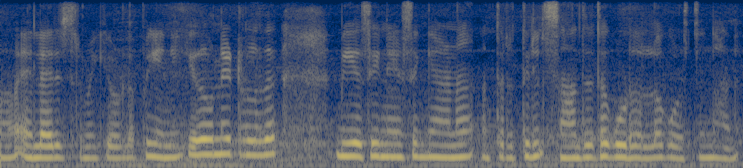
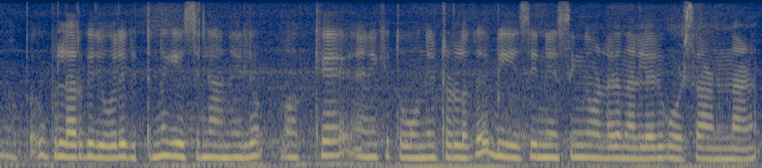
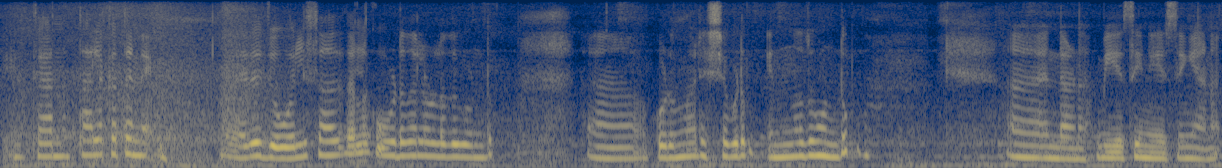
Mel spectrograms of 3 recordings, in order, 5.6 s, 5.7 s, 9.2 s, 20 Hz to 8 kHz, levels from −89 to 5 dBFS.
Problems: background sounds at intervals, background conversations at intervals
